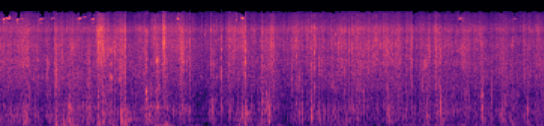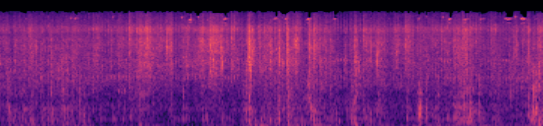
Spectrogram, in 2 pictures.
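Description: A bicycle's frame and chain rattle over bumps.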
